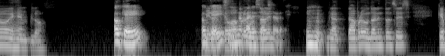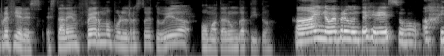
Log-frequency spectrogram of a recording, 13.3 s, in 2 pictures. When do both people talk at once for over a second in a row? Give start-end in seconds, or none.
3.0-4.2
